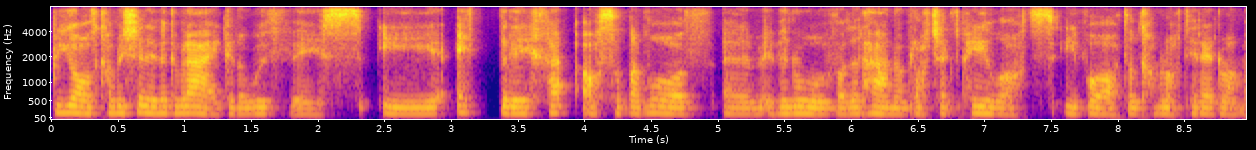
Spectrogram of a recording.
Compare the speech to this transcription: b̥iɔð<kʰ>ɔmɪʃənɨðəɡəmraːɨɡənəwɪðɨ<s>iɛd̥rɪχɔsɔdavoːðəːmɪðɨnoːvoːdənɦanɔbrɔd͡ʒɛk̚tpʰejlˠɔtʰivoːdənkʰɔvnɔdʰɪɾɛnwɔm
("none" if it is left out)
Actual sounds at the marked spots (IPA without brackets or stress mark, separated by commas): kʰ, s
